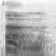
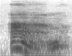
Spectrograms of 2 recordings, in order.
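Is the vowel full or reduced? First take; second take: reduced; full. First: The word is said with a reduced vowel. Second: The word is said with a full vowel. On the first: "used in its weak form" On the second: "The strong form"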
